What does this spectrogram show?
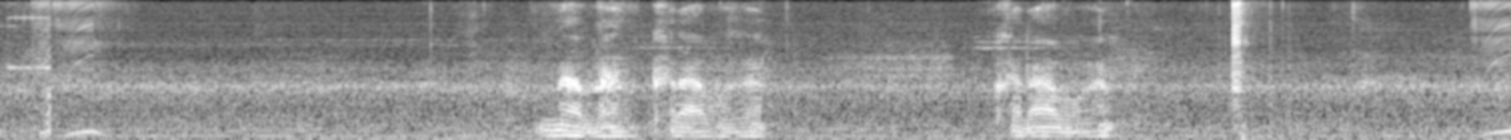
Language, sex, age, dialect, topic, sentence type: Bhojpuri, male, 36-40, Western, banking, question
